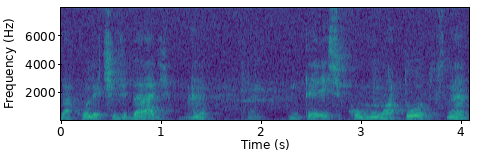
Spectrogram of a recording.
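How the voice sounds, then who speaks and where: With vocal fry and a dark, mellow tone, a man speaks fairly slowly in a fairly high voice with lively intonation, heard with audible room echo. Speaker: university lecturer. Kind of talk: recorded lecture.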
